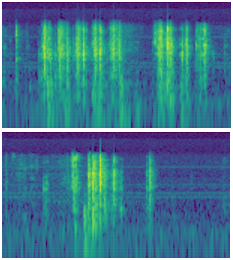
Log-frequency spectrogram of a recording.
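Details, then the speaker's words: Mercedes CLK LM slot car with a Sloting Plus guide: quick clusters of sharp, dry ticking at about five per second as something loose rattles inside and may catch. Cause not yet found. "something rattling around there it's going to it's going to catch I have to yeah that's going to cause problems I have to sort that out"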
